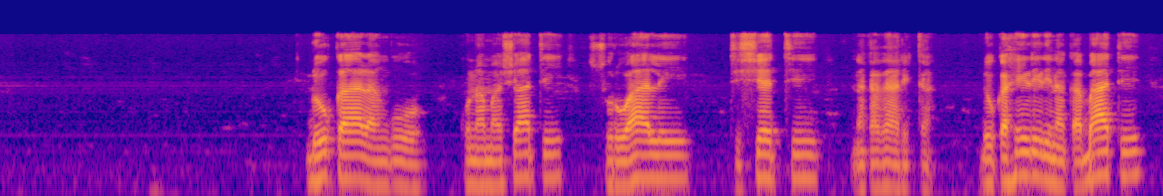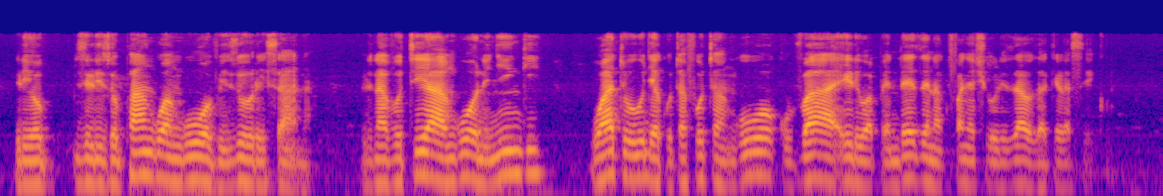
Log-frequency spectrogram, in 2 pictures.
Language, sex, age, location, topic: Swahili, male, 36-49, Dar es Salaam, finance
